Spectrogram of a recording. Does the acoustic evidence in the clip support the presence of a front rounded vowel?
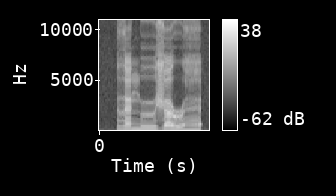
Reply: yes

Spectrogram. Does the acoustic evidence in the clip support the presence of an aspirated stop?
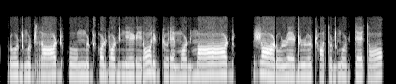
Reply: yes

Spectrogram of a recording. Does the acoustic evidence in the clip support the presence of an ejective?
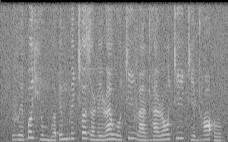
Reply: no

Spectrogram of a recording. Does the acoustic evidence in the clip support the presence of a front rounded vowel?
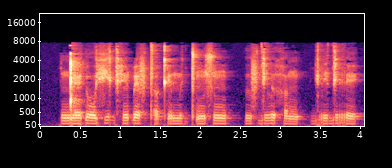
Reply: no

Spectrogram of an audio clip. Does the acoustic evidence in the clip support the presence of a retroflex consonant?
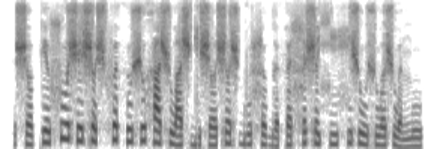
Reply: no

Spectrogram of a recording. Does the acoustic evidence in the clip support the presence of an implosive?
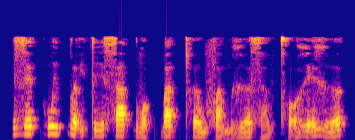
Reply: yes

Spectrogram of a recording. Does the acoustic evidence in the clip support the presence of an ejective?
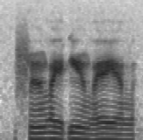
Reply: no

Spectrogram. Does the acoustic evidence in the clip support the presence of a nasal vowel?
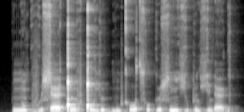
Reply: yes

